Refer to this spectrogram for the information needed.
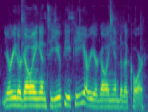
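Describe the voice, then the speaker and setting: A man with a medium-pitched voice runs a tabletop game, explaining casually and matter-of-factly. The recording is dull, with keyboard noise behind him. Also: brisk, a little mellow. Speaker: game master.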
